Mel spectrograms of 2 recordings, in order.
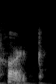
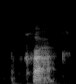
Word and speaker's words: Kork: Cork. Croc. Is it Cork or Croc? It's I need to look Cork. at the map. Cork. That's right. Cork, yeah. But it's spelled with a K, so Kork.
